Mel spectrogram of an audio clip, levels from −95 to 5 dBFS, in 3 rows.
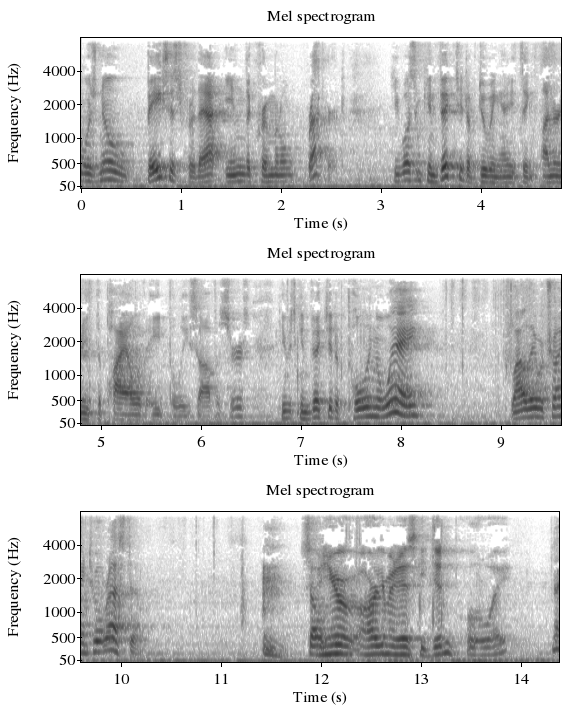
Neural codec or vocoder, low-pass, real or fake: none; 7.2 kHz; real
